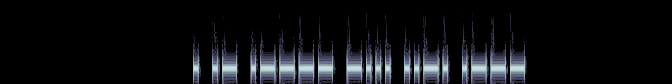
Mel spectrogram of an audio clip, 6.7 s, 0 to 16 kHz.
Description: Morse code, heard as a keyed tone, about 25 wpm, 700 Hz. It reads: EA1BFJ
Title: DXCC-100 Call Signs - 6 Characters - 25wpm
